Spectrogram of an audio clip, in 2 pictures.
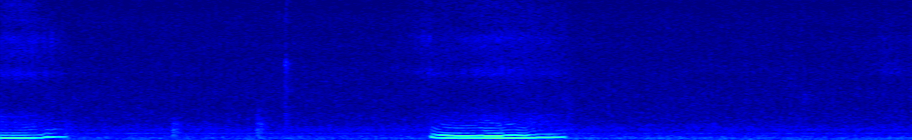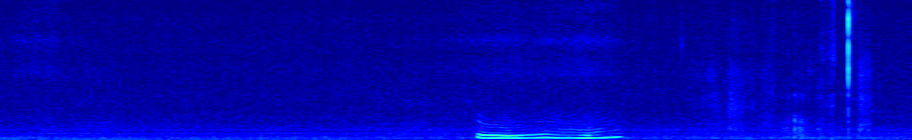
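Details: Snores from EV the cat, indoors: breathy, droning, humming sounds that sag and then climb in pitch, each lasting over a second, separated by long quiet gaps, with a constant low electrical-sounding hum and a sharp click near the end.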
